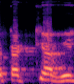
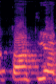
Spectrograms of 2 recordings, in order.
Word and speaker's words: टंट्या भील: जी, स्थानीय बोली में उसको टंट्या भील ही कहा जाता है, टंट्या भील ही कहा जाता है। जी। अंग्रेजों ने उसे तांतिया भील लिखा है। हुँ, अंग्रेजों ने जो स्पेलिंग का इस्तेमाल किया है, उसका शाब्दिक अर्थ निकलता है तांतिया।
